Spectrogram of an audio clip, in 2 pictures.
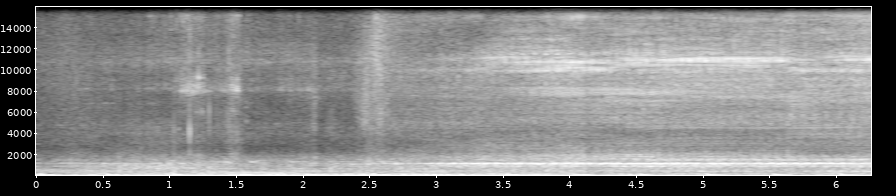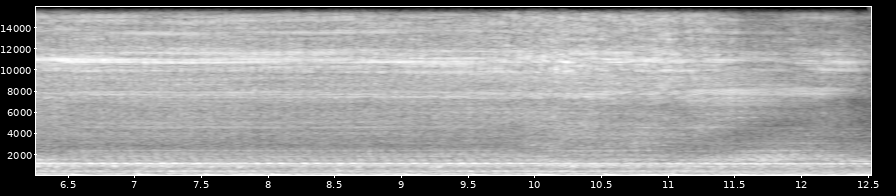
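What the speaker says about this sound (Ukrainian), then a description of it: "Ну, двигун запустився." A car engine idles steadily after being jump-started with a Profiline BM300 booster and no battery, a close, even, continuous running drone with a faint high whine, no talk.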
